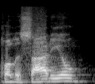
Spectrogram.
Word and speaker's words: Polisario: I want to make sure I pronounce um correct. Um I think it's called Polisario.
